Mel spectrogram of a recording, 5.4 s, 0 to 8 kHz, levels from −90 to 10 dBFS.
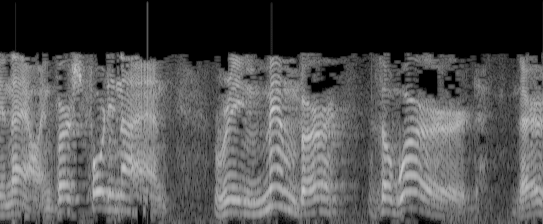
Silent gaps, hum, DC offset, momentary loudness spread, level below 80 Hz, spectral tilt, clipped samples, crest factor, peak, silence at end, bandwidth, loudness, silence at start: none; none; under 0.1%; 16 LU; -56 dBFS; -6 dB/octave; under 0.1%; 18 dB; 0 dBFS; 0 s; 8 kHz; -17 LUFS; 0 s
